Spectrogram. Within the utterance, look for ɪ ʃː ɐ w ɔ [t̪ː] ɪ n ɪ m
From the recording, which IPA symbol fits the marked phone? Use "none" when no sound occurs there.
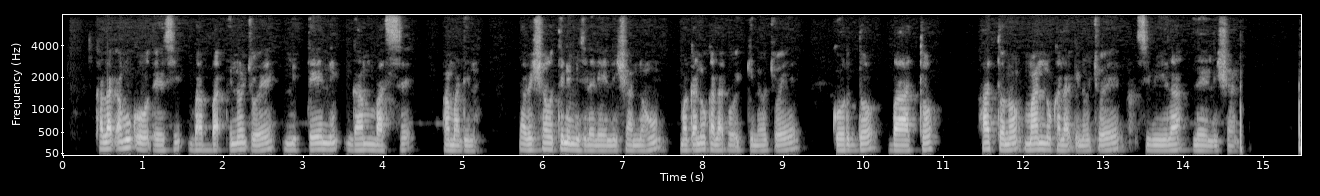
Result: t̪ː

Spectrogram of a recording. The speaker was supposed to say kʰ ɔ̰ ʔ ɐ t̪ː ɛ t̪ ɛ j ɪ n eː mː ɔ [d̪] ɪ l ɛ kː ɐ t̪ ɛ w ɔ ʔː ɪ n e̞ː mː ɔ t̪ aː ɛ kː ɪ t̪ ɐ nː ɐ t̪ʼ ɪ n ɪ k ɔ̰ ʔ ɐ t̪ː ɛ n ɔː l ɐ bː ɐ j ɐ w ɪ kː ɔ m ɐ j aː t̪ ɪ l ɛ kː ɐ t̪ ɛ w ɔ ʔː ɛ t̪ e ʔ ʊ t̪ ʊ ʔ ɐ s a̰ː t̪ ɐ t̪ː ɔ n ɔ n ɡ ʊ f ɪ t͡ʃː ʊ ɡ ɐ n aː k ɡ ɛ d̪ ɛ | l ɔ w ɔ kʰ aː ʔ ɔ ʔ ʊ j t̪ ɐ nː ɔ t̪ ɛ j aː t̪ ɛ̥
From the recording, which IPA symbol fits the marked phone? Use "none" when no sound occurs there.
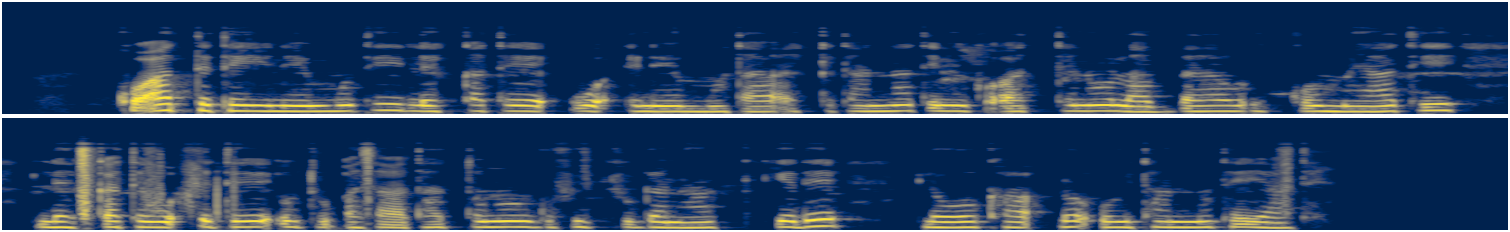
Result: t̪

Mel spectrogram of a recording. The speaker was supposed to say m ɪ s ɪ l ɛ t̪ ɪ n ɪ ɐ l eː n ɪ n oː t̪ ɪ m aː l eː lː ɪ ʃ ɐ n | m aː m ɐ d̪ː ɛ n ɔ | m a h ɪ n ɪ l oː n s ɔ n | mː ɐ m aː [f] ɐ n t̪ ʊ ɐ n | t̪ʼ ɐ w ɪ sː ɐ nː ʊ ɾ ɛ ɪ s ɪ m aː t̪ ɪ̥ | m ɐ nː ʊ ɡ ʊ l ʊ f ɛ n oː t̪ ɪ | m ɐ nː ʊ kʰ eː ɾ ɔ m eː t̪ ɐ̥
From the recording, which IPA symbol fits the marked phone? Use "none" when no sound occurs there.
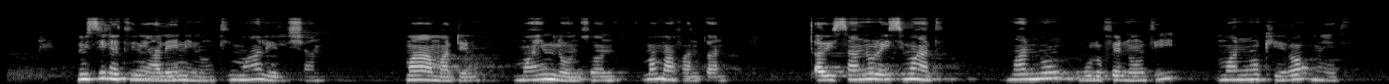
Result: f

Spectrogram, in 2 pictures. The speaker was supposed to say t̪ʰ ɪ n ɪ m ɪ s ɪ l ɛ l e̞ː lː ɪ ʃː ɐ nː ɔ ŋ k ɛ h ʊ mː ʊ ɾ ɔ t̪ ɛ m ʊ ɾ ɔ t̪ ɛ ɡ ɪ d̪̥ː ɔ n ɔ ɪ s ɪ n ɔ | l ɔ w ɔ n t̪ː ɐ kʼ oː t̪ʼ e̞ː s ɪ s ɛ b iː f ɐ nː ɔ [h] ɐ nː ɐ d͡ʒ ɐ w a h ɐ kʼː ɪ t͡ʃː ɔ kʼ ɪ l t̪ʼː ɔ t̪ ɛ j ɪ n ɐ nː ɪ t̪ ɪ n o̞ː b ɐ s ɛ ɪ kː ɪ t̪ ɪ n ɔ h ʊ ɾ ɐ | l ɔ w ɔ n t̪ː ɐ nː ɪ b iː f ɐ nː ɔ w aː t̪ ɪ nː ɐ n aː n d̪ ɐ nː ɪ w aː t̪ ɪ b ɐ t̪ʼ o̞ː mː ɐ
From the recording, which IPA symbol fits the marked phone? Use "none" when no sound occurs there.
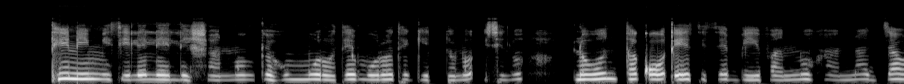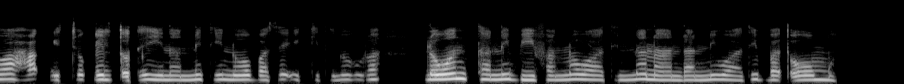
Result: h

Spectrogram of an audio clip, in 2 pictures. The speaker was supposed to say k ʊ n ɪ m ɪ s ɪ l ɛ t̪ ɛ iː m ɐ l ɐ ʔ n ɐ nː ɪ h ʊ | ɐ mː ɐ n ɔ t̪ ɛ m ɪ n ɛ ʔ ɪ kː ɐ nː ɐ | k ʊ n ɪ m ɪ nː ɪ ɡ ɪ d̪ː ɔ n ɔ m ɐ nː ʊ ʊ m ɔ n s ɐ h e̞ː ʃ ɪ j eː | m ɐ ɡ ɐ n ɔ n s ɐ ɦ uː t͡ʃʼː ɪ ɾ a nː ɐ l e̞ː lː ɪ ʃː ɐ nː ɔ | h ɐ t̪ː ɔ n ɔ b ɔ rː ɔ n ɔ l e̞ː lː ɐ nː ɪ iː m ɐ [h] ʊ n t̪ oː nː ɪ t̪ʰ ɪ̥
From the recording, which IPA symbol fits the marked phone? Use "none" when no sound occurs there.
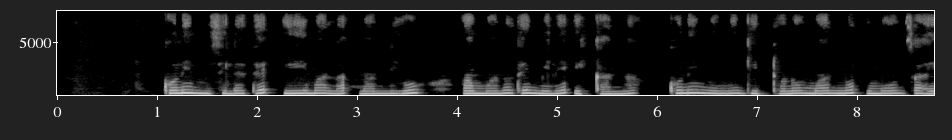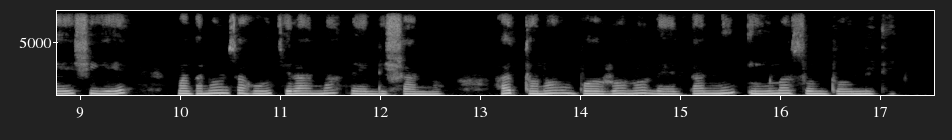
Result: s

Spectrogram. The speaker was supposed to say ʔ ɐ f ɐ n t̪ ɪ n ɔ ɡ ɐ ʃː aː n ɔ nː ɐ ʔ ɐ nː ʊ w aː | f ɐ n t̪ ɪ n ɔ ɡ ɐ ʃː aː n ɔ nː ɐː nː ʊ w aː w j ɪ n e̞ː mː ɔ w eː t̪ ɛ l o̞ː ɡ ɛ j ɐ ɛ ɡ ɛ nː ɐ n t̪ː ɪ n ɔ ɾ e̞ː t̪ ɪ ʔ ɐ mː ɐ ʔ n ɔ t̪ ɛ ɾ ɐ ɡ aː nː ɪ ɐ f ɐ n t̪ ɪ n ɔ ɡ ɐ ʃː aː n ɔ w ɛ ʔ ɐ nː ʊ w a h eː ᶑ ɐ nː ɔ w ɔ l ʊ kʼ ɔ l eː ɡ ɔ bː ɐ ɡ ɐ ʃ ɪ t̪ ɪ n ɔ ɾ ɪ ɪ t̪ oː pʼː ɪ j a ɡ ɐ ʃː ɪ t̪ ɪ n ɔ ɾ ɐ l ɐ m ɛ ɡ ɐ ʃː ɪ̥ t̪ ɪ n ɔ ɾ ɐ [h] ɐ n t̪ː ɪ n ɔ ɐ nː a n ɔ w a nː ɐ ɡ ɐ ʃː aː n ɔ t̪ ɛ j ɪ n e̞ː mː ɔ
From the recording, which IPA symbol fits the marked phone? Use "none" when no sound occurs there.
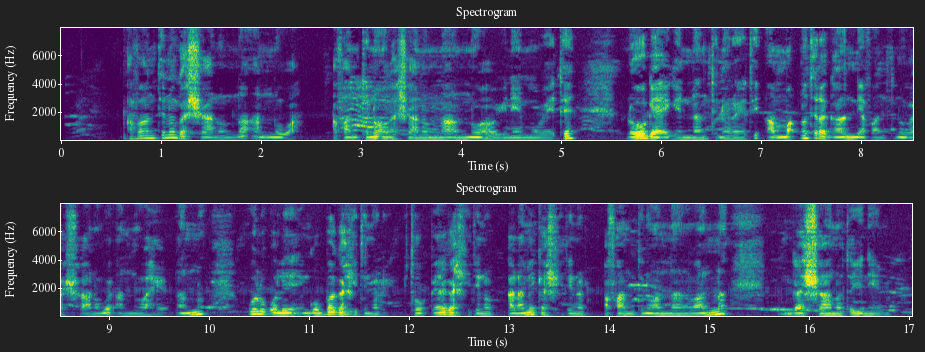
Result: f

